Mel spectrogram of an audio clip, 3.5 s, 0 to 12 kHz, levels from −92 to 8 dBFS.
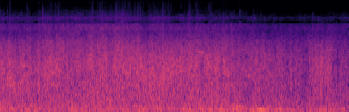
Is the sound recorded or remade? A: remade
